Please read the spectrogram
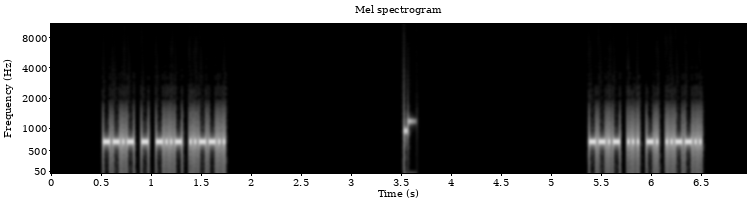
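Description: Rapid Morse code at 50 words per minute in a steady mid-pitched tone sends a short Q-code group, pauses with a faint click, then repeats the same quick burst of dits and dahs. No voices.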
